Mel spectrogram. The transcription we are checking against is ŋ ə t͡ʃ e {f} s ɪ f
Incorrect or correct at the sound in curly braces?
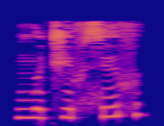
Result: correct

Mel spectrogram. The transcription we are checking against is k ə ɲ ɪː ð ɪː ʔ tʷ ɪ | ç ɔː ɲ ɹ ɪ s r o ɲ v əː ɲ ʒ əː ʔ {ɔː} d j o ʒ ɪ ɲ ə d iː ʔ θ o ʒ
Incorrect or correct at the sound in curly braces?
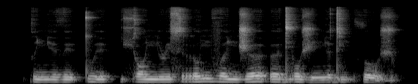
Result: incorrect: əː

